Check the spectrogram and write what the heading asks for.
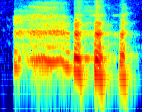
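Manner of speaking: squeaky burst of laughter; high-pitched laugh. Real, not acted.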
